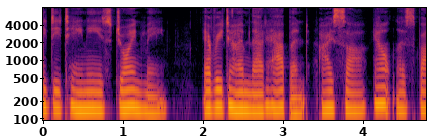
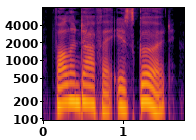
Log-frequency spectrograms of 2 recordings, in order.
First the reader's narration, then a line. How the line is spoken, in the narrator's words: I often called out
